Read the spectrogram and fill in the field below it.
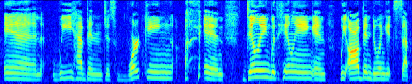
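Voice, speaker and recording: Thirty-something woman podcast host, bright voice, chatty, gets hyped telling stories. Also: medium pitch, smooth. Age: 30s. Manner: animated storyteller, swings from soft musing to loud excitement. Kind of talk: casual podcast chat.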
